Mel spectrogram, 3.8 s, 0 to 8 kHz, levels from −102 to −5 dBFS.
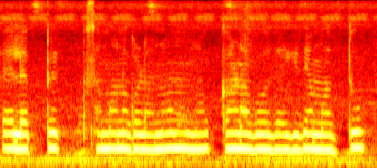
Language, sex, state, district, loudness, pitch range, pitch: Kannada, female, Karnataka, Koppal, -15 LUFS, 230-240 Hz, 235 Hz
